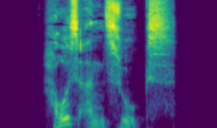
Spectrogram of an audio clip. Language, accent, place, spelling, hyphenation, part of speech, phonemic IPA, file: German, Germany, Berlin, Hausanzugs, Haus‧an‧zugs, noun, /ˈhaʊ̯sˌant͡suːks/, De-Hausanzugs.ogg
- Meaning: genitive singular of Hausanzug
